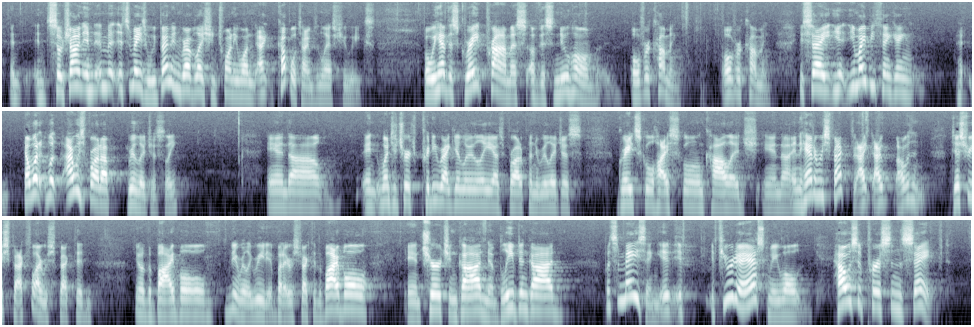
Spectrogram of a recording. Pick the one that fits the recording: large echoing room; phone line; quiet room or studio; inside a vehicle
large echoing room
